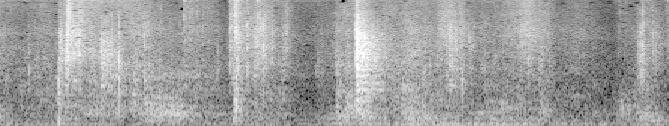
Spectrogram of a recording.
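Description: A few sharp knocks and swishing noises of objects being moved, the loudest a swish about two and a half seconds in, followed by a short low rumble.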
